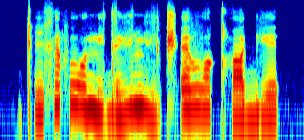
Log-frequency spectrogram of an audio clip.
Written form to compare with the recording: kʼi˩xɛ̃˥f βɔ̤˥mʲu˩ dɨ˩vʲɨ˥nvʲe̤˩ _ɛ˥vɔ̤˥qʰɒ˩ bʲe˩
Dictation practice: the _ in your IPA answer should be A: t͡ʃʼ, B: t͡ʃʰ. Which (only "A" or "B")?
A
